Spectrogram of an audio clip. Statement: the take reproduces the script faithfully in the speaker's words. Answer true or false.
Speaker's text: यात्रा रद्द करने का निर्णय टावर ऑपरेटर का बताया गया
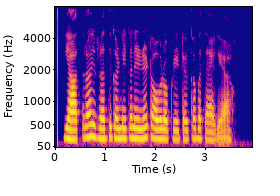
true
